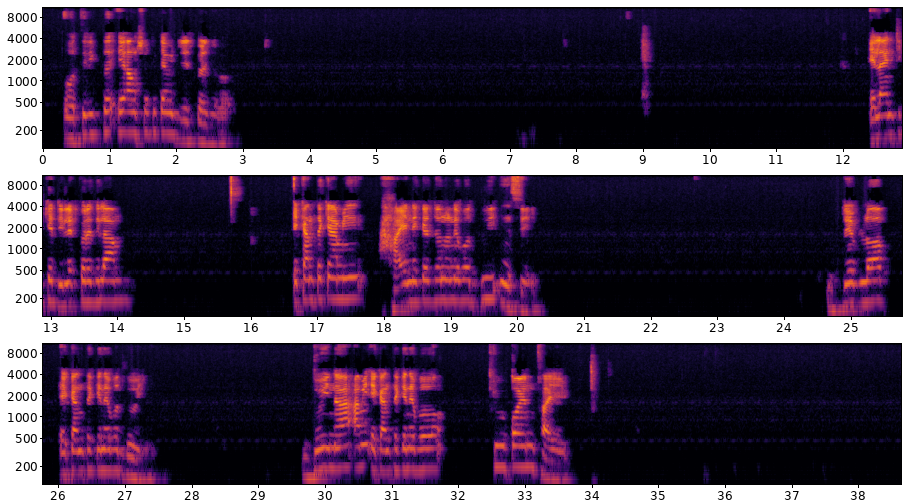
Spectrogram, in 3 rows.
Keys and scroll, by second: 3.6 Delete, 7.9 Home, 12.2 Delete, 18.7 Delete, 31.7 Down, 32.6 KP_2, 32.9 KP_Decimal, 33.3 KP_5, 34.1 Return.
